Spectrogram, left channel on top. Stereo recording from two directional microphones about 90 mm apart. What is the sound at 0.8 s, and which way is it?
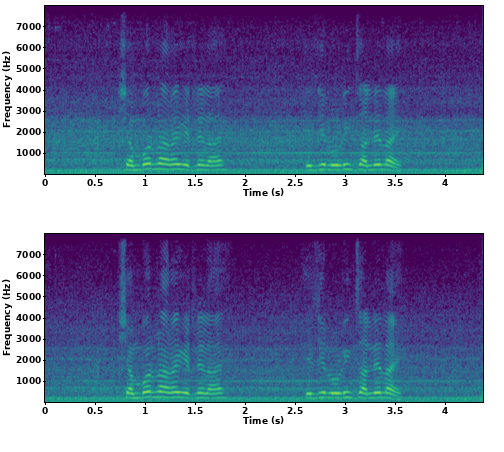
Speech, 15° right (ahead or behind).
